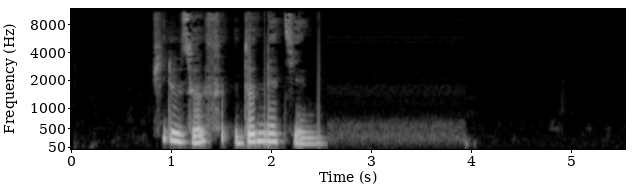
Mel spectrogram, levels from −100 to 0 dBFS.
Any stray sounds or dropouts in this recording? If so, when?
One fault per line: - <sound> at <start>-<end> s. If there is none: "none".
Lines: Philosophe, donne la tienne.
none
